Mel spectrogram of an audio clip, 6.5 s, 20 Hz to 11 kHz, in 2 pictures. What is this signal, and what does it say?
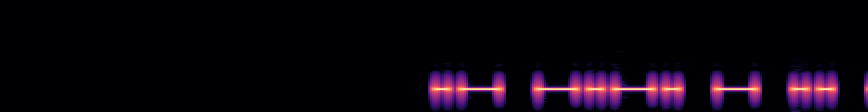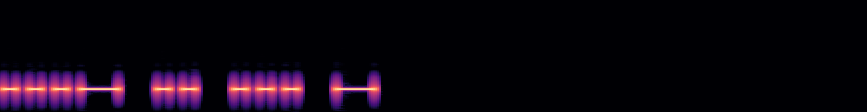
Morse code, heard as a keyed tone, about 25 wpm, 700 Hz. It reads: ACTIVIST
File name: practice / 25wpm / 8 Letter Words - First 3 Letters Given - 25wpm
